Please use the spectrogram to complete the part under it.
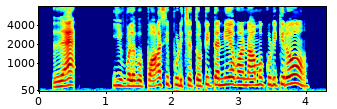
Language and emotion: Tamil, disgusted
